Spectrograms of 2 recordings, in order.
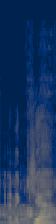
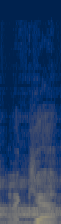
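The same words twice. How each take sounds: The two takes are said the same way.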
